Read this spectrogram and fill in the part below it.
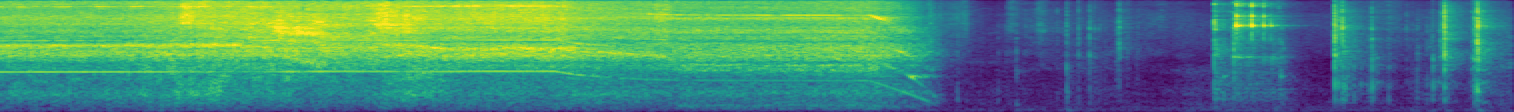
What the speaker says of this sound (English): Now let's put the blower attachment on.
